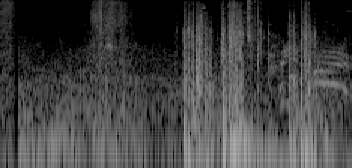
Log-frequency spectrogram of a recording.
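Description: Video-game gunfire bursts out after a quieter opening, several sharp cracks and rapid volleys in quick succession.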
